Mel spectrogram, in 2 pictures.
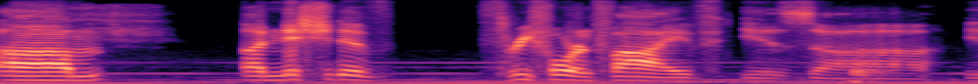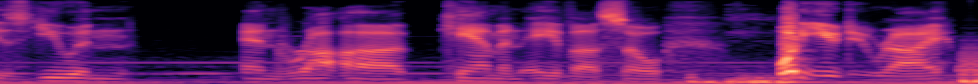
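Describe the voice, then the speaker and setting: A man with a bright, forward voice runs a tabletop roleplaying game. He narrates and explains rules in a casual, sweary way, with music playing underneath. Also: medium pitch, slow. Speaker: game master.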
